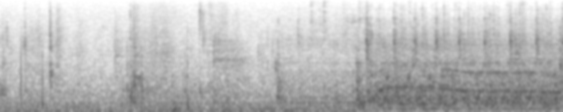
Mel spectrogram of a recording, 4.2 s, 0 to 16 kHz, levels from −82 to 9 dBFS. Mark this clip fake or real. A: real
